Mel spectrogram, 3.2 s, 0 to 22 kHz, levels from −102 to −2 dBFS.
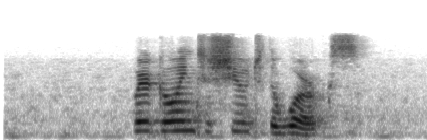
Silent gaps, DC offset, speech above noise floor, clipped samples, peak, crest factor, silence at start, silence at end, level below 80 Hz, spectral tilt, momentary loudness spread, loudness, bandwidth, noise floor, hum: none; under 0.1%; 38 dB; under 0.1%; -2 dBFS; 16 dB; 1 s; 0.55 s; -66 dBFS; -3 dB/octave; 16 LU; -17 LUFS; 8.2 kHz; -55 dBFS; none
